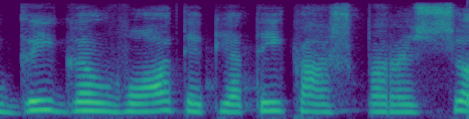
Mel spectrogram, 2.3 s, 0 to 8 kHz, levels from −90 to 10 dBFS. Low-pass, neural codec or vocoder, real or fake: 7.2 kHz; codec, 44.1 kHz, 2.6 kbps, DAC; fake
